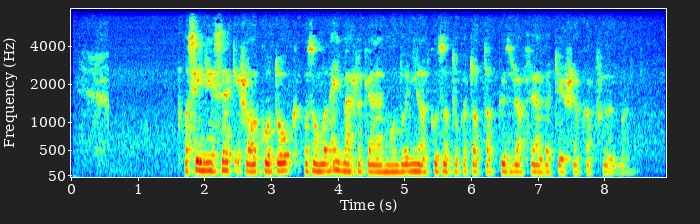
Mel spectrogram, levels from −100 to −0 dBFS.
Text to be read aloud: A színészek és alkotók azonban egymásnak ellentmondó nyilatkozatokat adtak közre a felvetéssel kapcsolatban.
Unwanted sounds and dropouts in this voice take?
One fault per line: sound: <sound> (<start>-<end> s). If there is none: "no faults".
no faults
